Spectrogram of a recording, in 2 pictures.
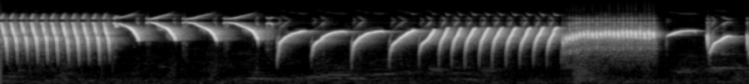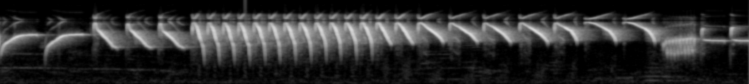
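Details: Lure song from a canary, used as therapy so other canaries quickly sing loudly and at length: long unbroken run of fast trills and repeated swept whistles, one brief buzzy nasal phrase midway, then a very rapid rattling trill.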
